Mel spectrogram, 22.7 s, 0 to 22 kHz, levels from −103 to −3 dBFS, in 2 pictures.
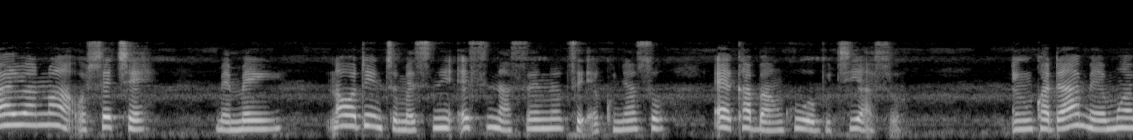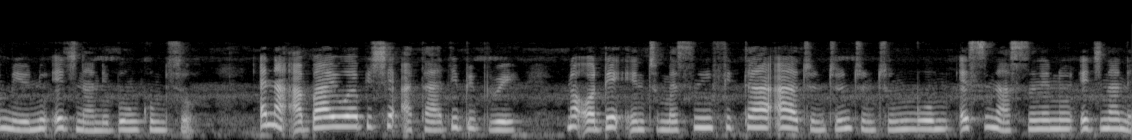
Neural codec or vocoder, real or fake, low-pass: none; real; 7.2 kHz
